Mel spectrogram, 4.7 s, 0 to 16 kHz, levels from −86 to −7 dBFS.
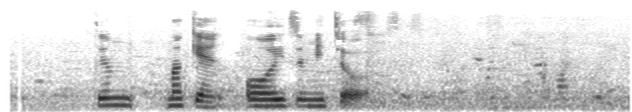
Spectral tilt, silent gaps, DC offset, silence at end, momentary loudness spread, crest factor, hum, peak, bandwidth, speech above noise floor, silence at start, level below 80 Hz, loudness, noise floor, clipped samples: -4.5 dB/octave; none; under 0.1%; 0 s; 22 LU; 22 dB; none; -8 dBFS; 11 kHz; 26 dB; 0.7 s; -74 dBFS; -27 LUFS; -53 dBFS; under 0.1%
